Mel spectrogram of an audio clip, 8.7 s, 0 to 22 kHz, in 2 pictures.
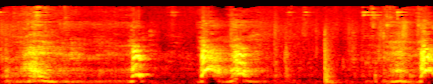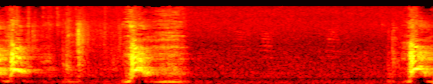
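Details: Dexter and Mister, two dogs in a morning wrestling match while Ecco and Cricket watch, at a dog-boarding home in Valley Village, California, 10-11-17; about eight rough growling and barking bursts come in quick clusters with short pauses.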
